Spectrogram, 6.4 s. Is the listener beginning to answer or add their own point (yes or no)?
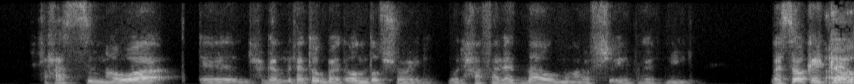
no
